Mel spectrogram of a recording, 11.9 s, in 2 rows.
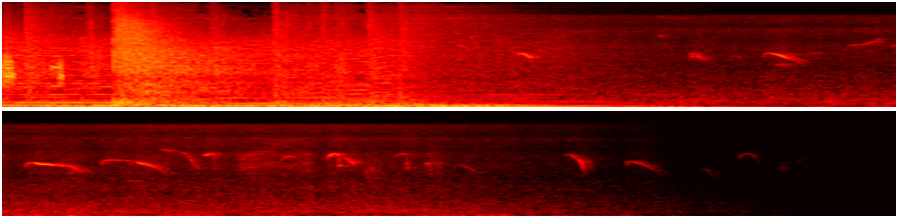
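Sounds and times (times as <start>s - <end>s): birds chirping with falling calls: 3.3s - 11.4s.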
